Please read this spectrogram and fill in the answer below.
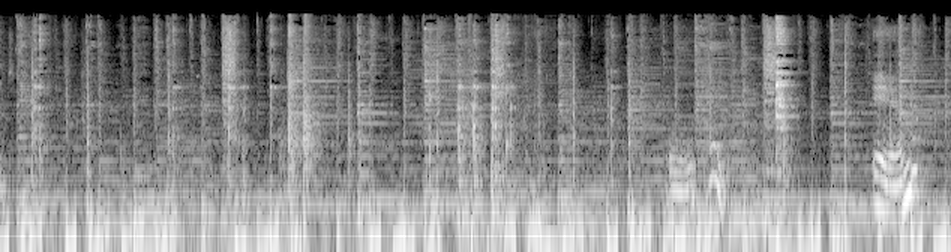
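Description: Metal spoons clinking and scraping against a glass bowl as chopped fruit is stirred, with irregular clinks throughout.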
